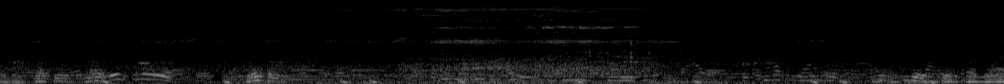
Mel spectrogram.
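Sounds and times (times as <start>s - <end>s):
faint low voices: 0.0s - 10.0s
toy truck motors whining: 0.0s - 10.0s.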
